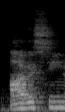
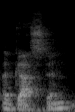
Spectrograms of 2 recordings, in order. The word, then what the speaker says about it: Augustine: so we're going to discuss augustine or augustine and you know the interesting thing is is both pronunciations are correct um kind of depends on where you're coming from europe and uh uk america i tend to say augustine so we're going to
